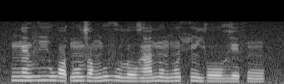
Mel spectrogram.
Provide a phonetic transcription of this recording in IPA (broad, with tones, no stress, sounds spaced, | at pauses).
ŋ ɛ̃˦ v iː˦ w ɔ˨ ɗ ũ˧ z ɔ˨ ŋ u˦ v u˨ l o˨ ɣ ã˨˦ n ũ˧ ɡʷ ĩ˦ h ĩ˦˨ j oː˨ ɣ e˨ f ũ˨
